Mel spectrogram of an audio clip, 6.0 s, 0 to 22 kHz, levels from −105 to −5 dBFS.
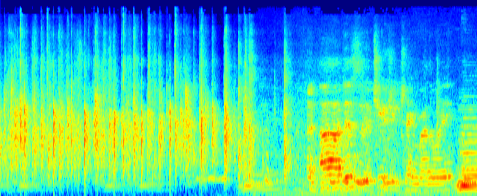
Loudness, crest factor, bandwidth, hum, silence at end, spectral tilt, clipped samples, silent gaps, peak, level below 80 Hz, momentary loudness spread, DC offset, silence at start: -28 LUFS; 22 dB; 19 kHz; none; 0 s; -4 dB/octave; under 0.1%; none; -6 dBFS; -58 dBFS; 11 LU; under 0.1%; 0 s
